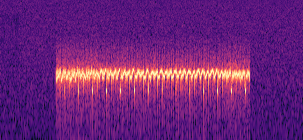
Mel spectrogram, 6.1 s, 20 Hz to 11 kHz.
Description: SSTV (slow-scan television), Scottie S2, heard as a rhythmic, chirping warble.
